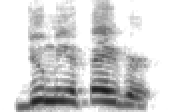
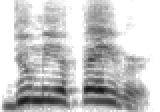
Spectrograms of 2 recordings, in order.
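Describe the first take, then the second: No difference in how they are said.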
